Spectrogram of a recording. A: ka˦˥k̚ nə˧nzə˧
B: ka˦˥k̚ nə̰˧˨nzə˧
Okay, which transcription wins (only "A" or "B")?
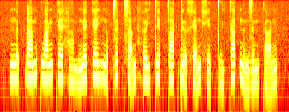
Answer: B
